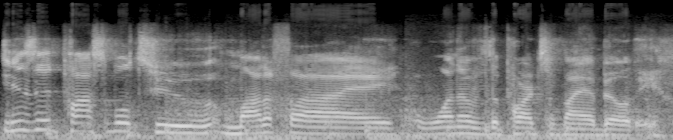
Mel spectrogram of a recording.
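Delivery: ordinary talk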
